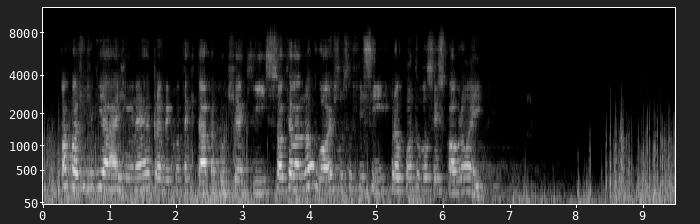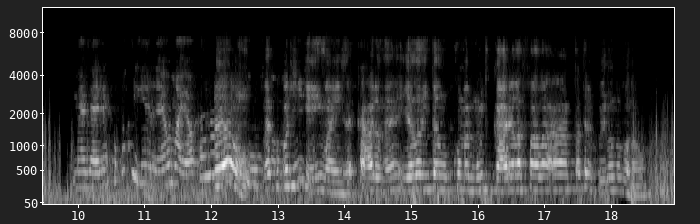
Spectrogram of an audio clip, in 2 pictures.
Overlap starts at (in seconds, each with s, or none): 12.0 s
